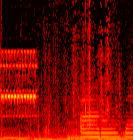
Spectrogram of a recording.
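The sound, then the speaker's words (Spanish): A telephone bell trills rapidly and loudly for about half a second, then cuts off and gives way to steady, sustained tones like background music. “coge el teléfono.”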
